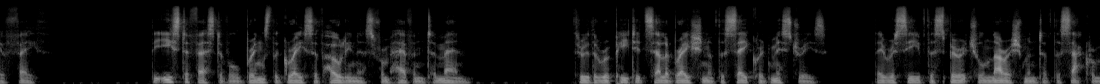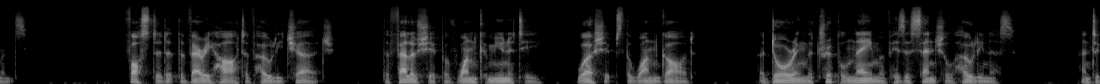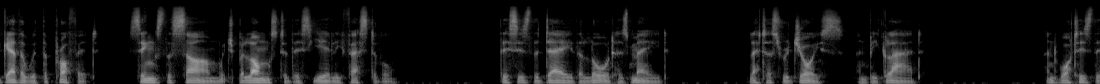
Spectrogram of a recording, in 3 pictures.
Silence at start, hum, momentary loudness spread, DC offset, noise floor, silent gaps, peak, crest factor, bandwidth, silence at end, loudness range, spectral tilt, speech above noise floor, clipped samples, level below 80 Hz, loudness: 0 s; none; 14 LU; under 0.1%; -74 dBFS; 31.90-32.07 s; -10 dBFS; 24 dB; 16.5 kHz; 0 s; 4 LU; -3 dB/octave; 43 dB; under 0.1%; -50 dBFS; -31 LUFS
